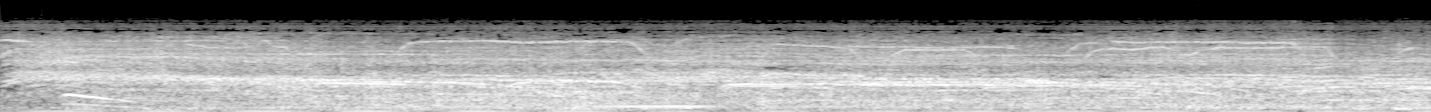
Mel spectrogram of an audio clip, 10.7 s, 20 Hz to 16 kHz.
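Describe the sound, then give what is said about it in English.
A small crowd at the Hi-Fi Club broadcast from Holy Rosary Academy on a Friday evening in January 1964 cheers and shouts nonstop, a loud dense roar of voices with high whistles and whoops rising above it now and then. “We have a very small crowd on hand.”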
